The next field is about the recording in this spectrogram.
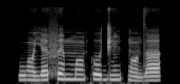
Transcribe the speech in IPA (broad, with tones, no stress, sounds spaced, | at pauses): w ɔ̃˨ j ɛ˨˦ f ɛ˧ m ɔ̃˧ k o˧ d͡ʒ ĩ˧ k͡p ɔ̃˨ d a˧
